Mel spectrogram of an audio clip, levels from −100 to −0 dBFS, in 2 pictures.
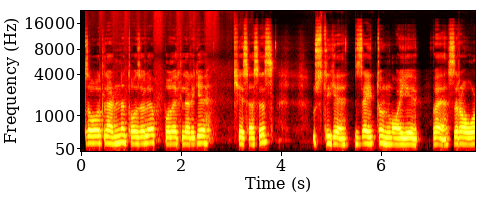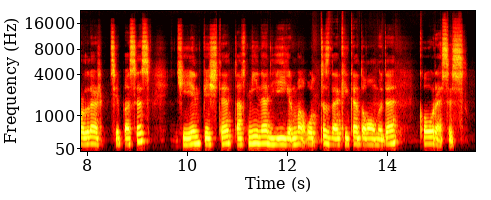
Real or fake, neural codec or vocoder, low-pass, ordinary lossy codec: real; none; none; none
